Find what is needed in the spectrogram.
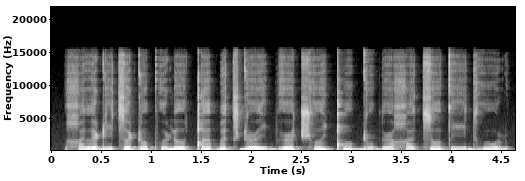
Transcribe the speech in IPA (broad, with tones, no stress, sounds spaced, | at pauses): χ ə˩ l ə˥ ɖ i˩˥ t͡s ɤ˥ ʈ o˥ pʰ ʊ˩˥ ɳ ɾ ɤ˥˩ ǃ ə˥ ɓ ə˥ t͡s ɖ ə˞˥˩ i̯ bʱ ə˞˥ t͡ʃʰ ʊ˥ i̯ ǃʼ u˥ ɡ ɖ o˩ ɡ ɾ ə˞˧ χ ə˩ t͡s ʊ˥ t̪ i˧ dʱ u˥˩ ɳ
